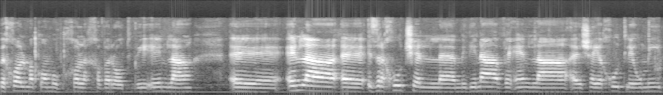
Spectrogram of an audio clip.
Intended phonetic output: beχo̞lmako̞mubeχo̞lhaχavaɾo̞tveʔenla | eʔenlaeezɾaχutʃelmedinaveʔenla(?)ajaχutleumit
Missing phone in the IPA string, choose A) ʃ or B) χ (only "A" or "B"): A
